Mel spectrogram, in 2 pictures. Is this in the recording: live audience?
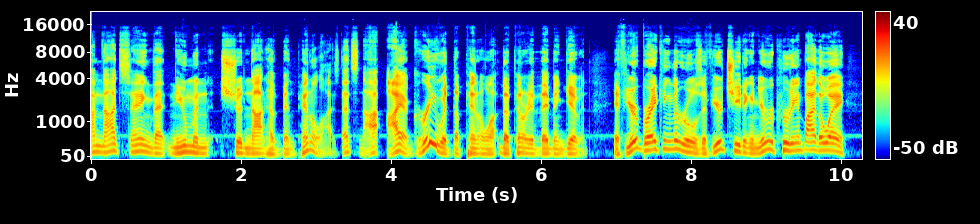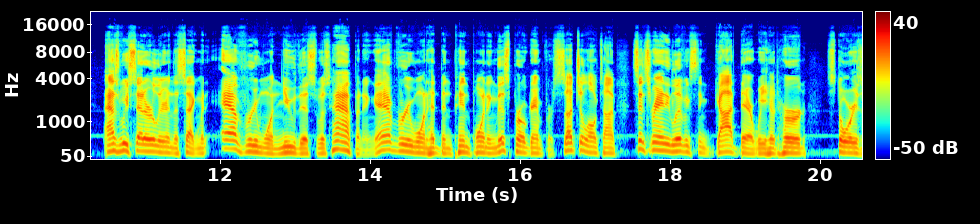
no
